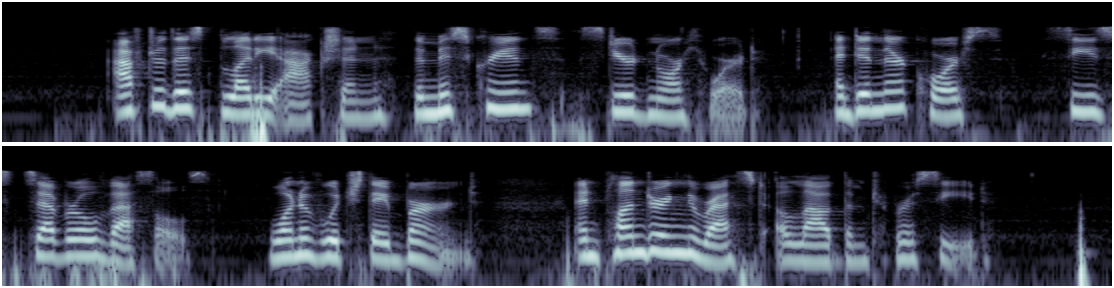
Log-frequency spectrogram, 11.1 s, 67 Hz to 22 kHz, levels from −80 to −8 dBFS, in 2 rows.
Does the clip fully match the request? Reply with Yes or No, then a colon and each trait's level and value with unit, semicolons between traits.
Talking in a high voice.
Yes: high, 225 Hz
